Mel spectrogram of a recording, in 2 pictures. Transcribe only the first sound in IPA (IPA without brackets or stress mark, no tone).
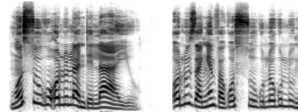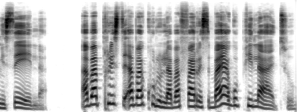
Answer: ŋ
